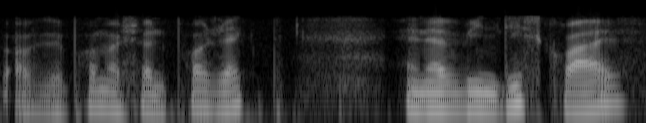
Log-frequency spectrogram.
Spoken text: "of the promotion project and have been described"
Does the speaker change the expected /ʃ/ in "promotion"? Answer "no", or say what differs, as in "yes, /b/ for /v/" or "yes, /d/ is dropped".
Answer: no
